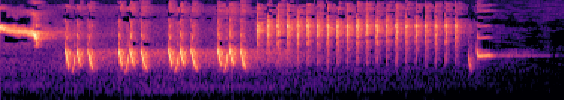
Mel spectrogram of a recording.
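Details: Thrush nightingale: a high slurred note, five loud paired clicking 'chock' notes, then a long buzzy rattle, ending on a short whistle.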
